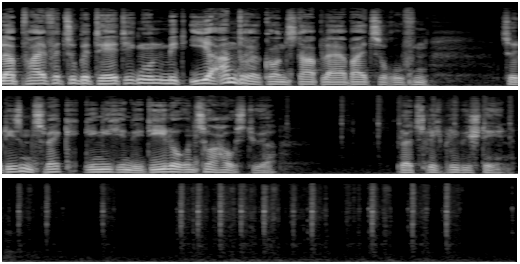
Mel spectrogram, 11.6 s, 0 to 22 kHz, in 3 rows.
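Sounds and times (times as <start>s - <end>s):
speech: 0.0s - 6.1s, 6.9s - 7.8s
typewriter keystrokes as a woman types on the first floor of a house: 7.7s - 11.5s.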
